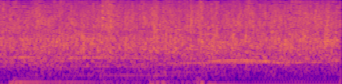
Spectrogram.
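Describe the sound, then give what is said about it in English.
A crowd applauds, a dense, steady wash of many hands clapping at once, loud and continuous with no one speaking over it. “Everyone claps. Everyone applauds.”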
